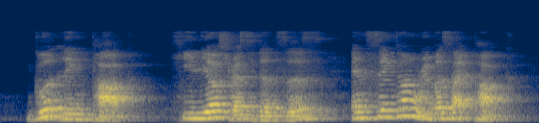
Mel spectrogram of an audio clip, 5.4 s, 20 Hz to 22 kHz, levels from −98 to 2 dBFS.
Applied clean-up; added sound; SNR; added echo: none; none; none; reverberation time 0.9 s.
